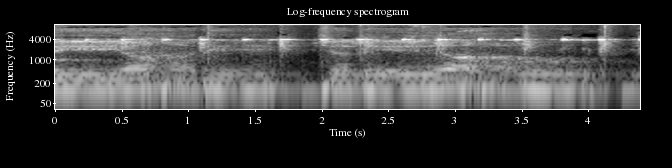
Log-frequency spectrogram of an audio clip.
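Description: A Hindu devotional bhajan sung by a voice in held, gliding notes over a steady low drone, with hand claps keeping time.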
